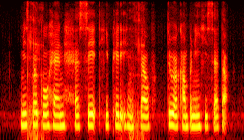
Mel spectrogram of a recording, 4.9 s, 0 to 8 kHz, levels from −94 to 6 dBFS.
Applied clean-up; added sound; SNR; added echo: neural separator model SepFormer DNS4.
